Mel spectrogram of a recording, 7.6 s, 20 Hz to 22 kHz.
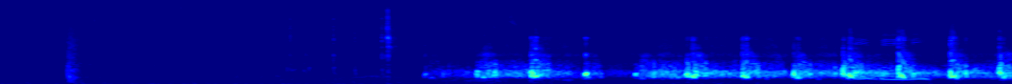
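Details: Fetal heartbeat on a midwife's Doppler at a prenatal check before a planned home birth, the mother lying back: rapid whooshing at about 150 a minute, with an acceleration during fetal movement, a good sign from an active baby.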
